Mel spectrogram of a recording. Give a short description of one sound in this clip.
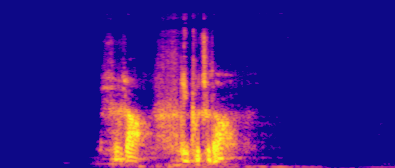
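A young man speaks in surprise close by.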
